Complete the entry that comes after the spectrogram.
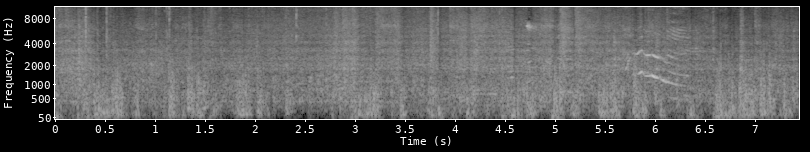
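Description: Train running at speed, heard from inside an old-style passenger coach hauled by a C11 steam locomotive: a steady rumble with the clickety-clack of the wheels over the rail joints.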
